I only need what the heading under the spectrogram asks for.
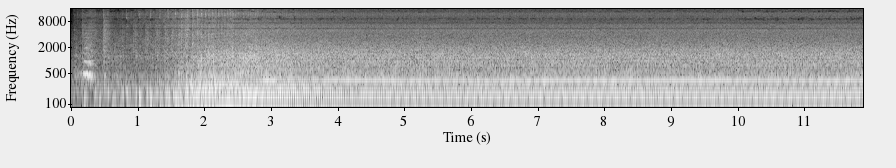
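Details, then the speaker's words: Honda GCV160 push mower after service (oil change, new air cleaner, PCV breather hose reconnected): pull-start catches within two seconds and settles straight into a steady, even run with no misses or knocks; healthy. "And that is what success sounds like, people."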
